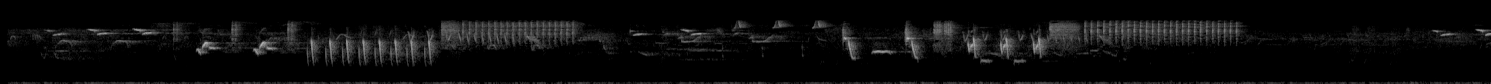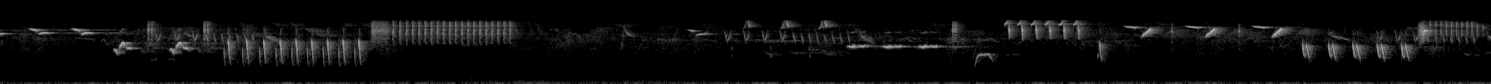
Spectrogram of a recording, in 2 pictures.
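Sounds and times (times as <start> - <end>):
songbird singing: 0.0 - 29.8.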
